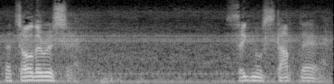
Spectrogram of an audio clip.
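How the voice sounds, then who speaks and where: A man's voice: mid-range voice, flat delivery, a little slow, close to an everyday voice, low-quality recording. An American actor playing an earnest, deferential spaceship crewman in a 1950s radio drama, respectful and pleading in manner. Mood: puzzled, urgent. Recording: old radio broadcast with faint noise.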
